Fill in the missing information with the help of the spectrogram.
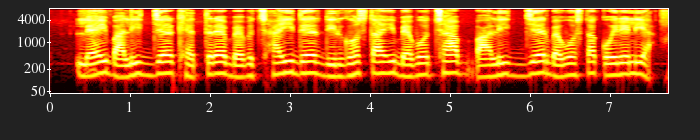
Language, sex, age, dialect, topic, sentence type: Bengali, male, 18-24, Jharkhandi, banking, statement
